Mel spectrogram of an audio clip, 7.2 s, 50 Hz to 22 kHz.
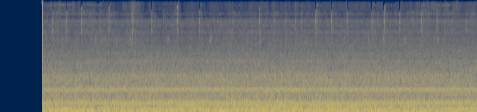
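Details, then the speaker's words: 2007 Honda Civic driving: steady low growl and humming drone over road noise, grinding that speeds up with vehicle speed and fades when steering shifts one way; worn front wheel bearing, to be replaced. "signs of a bad wheel bearing normally presents itself with a grinding noise the grinding sound will speed up the faster the vehicle goes listen to hear the grinding of the wheel bearing on this Honda Civic"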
